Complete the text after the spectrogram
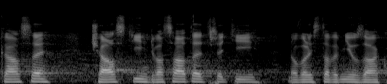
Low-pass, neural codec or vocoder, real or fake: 10.8 kHz; none; real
